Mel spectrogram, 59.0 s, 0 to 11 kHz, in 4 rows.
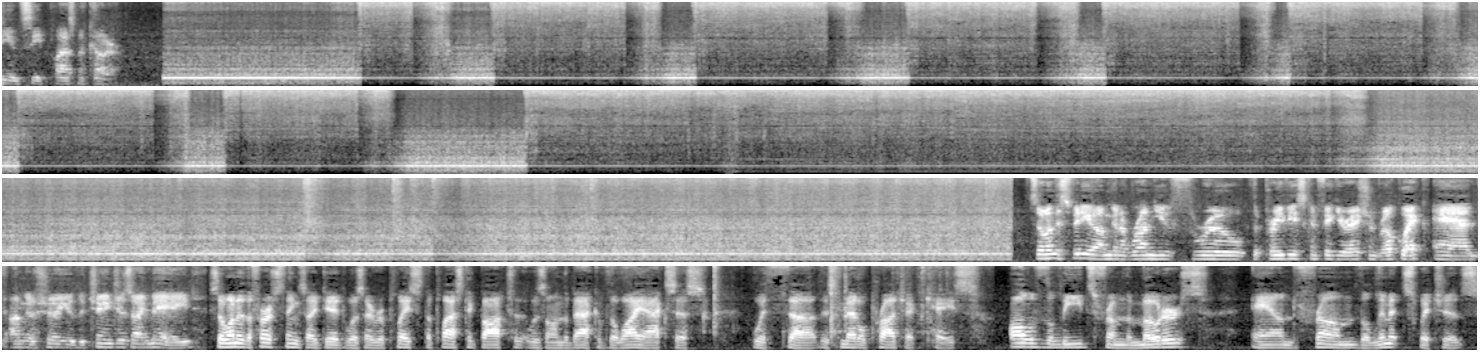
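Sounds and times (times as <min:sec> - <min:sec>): steady hum: 0:01.3 - 0:40.8
plasma cutter torch hissing: 0:03.6 - 0:18.7, 0:20.0 - 0:28.5.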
